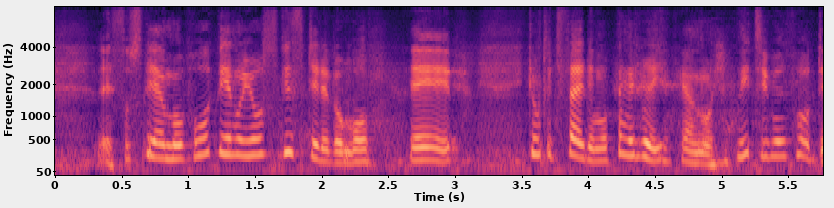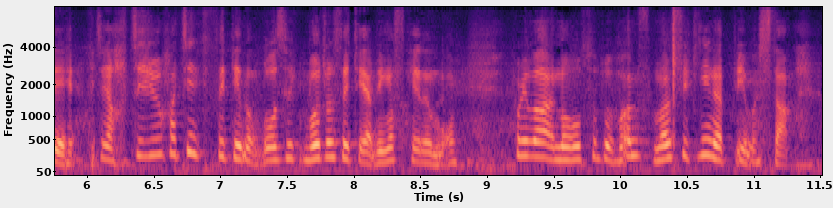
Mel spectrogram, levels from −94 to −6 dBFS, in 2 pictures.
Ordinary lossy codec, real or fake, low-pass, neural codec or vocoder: none; fake; none; codec, 16 kHz, 1 kbps, FunCodec, trained on LibriTTS, 50 frames a second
